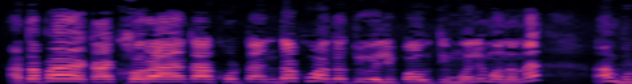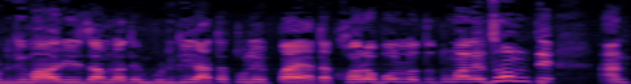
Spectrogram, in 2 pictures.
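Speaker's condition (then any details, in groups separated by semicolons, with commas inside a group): No condition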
